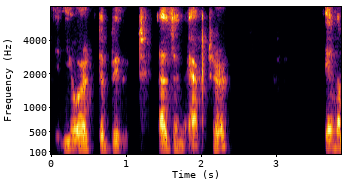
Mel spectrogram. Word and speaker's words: debut: Because it's a French word and that U is pronounced U, so it's debut.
